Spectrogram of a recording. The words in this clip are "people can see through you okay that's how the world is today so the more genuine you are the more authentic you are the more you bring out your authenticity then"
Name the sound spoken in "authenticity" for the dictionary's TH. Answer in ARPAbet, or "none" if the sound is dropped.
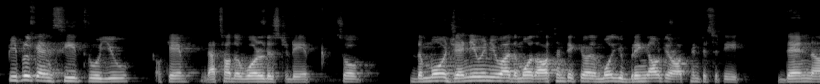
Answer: T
